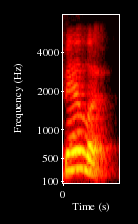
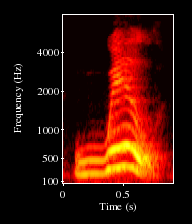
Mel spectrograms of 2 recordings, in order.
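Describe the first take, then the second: First: The name begins with a V sound. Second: The name begins with a W sound. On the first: "but she pronounced it Villa" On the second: "you could say it's Ellen Will"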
